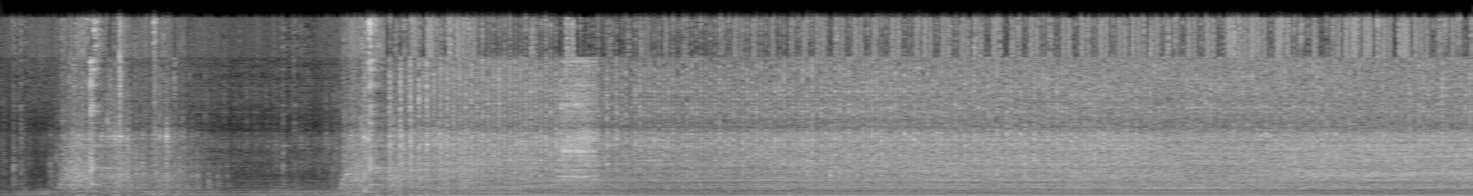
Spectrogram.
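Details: Honda-style pressure washer engine after carburetor cleaning, primed with pulls, choke on: pull-start, then engine picks up and holds steady even drone without surging or misfiring; running normally.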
